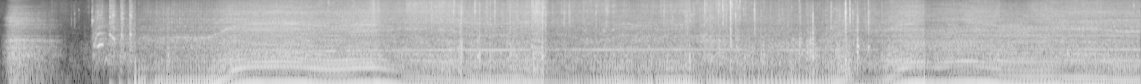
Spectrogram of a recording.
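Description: A motorcycle engine starts up and revs, rising and falling.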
